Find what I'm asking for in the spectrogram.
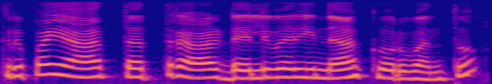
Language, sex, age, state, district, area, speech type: Sanskrit, female, 30-45, Karnataka, Shimoga, rural, spontaneous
